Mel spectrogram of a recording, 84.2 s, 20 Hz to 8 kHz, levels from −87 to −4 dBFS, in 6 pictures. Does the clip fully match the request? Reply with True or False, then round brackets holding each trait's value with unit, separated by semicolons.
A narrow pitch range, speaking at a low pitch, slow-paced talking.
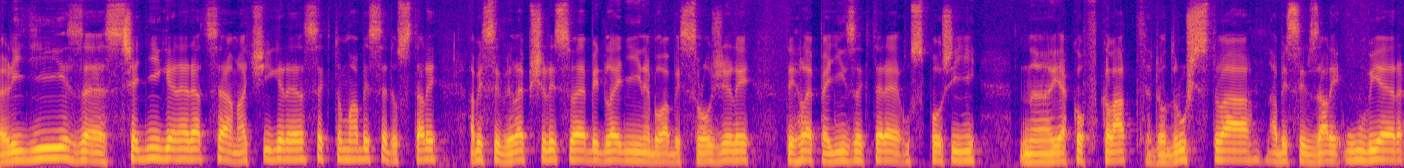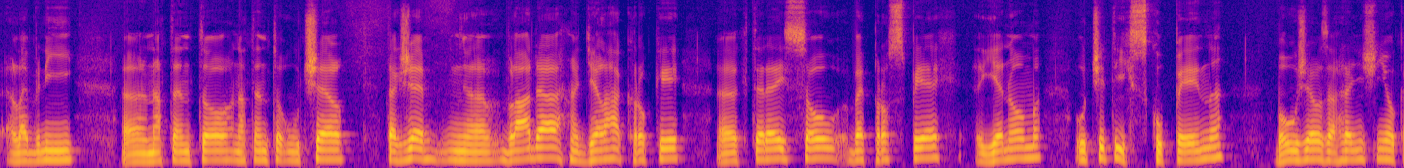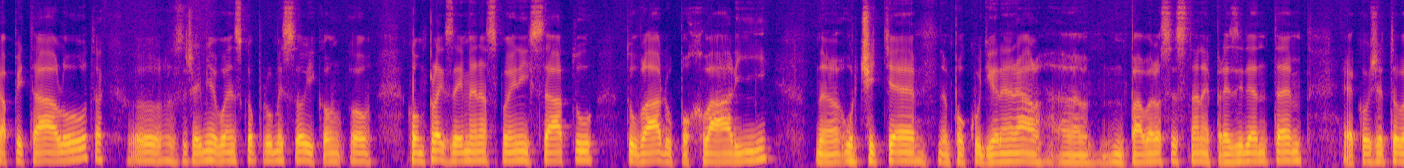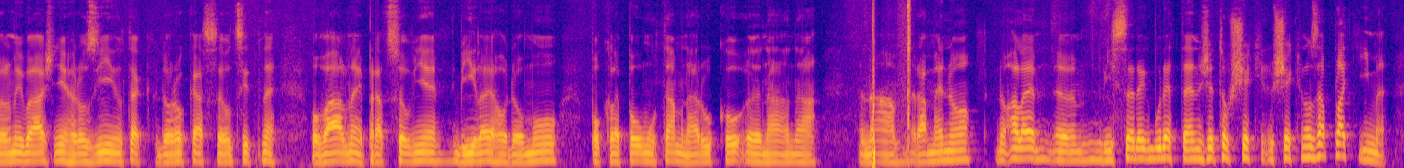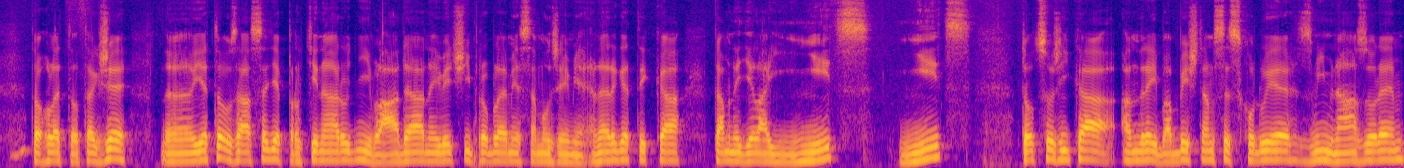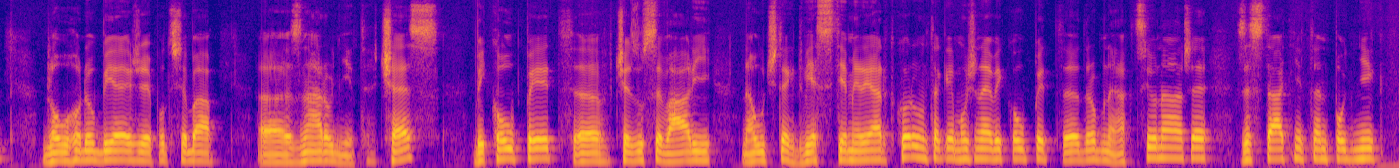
False (3.0 semitones; 110 Hz; 110 wpm)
